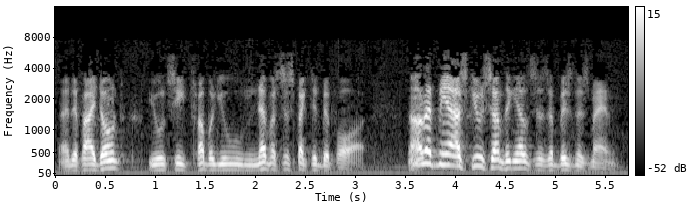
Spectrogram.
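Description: A firm, old-fashioned president in a vintage radio drama. He has a husky, mid-pitched voice that rises and drops emphatically as he presses his point. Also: big pitch swings. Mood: firm, probing. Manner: deliberate, hesitant starts, probing questions, forceful conviction. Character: firm, plain-spoken, principled old-fashioned male American president. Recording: muffled vintage radio recording.

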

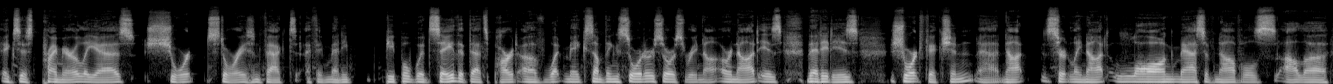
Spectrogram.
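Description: A man's voice: medium pitch, steady tone, moderate pace, a bit bright, dry recording, clean studio sound. A middle-aged man hosting a podcast, talking casually about books in a digressive, self-correcting, enthusiastic way. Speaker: podcast host. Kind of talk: casual literary discussion.

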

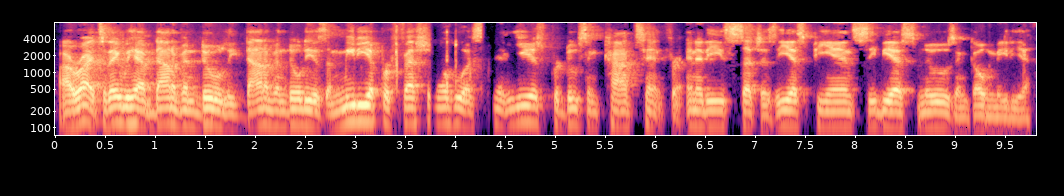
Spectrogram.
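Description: Male interview host, forties, lowish voice, conversational delivery. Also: steady tone, a little fast, hardly any pauses. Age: 40s.

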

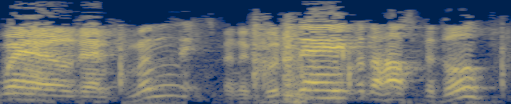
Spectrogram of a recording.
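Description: An actor playing a brisk, hearty male hospital boss in a radio drama, declaiming. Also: sits high, big pitch swings, noisy background. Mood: hearty, approving. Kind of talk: 1940s-50s radio drama acting. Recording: muffled vintage radio recording.

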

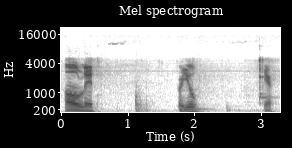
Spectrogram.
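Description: An American actor playing a wisecracking detective's assistant, sardonic and slangy, in a 1950s radio drama. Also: male voice, sits low, drawn-out words, slight background noise. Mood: irritated, brisk. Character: wisecracking, put-upon American private detective's legman, male. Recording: muffled vintage 1950 radio broadcast.

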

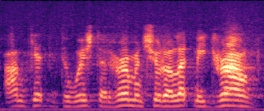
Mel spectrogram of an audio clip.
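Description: A man's voice: a little high, fairly even intonation, fairly quick, slightly rough. An actor playing a bumbling, grumbling working-class father in a vintage radio comedy, with folksy, ungrammatical speech. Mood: bossy, grumbling. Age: middle-aged. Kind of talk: 1940s-50s radio comedy acting. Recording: muffled, noisy old radio recording.

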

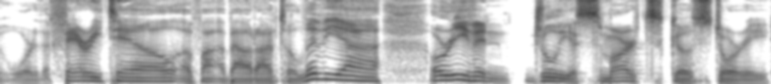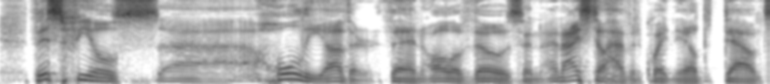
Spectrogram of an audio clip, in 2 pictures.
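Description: A man's voice: mid-range voice, no echo, clean studio sound. A man co-hosting a podcast, talking through a book in a reflective, analytical and somewhat tentative conversational style. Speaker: podcast co-host.

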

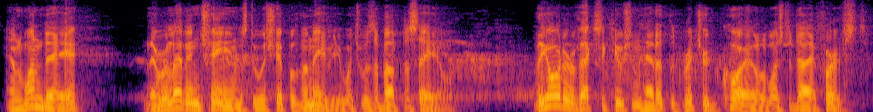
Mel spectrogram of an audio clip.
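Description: Dry crime historian host, lowish animated voice, scripted vintage radio narration, dull recording. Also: male voice, brisk. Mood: dry, wry.

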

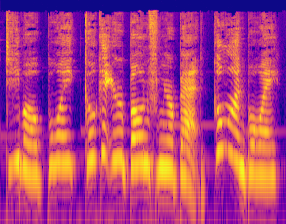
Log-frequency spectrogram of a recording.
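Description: A woman's voice: extremely high pitch, a little slow, a bit bright, faint music behind, voice pushed up. A woman voicing a brave young man in a children's story, speaking firmly but politely. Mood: coaxing. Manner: firm and polite.

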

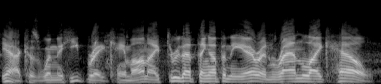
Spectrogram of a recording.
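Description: A man's voice: medium pitch, brisk, sharp tone, big-room sound, dull audio, lightly acted. A man playing a brash radio reporter in a comedy radio play. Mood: defensive. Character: male radio reporter hiding in a cellar. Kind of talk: comic radio drama acting.

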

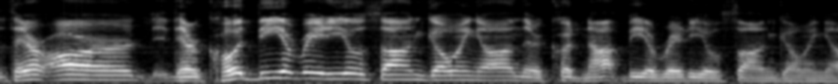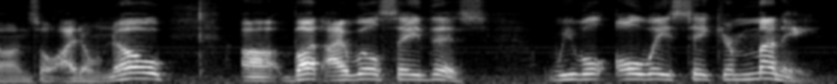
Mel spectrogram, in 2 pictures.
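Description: A man's voice: mid-range voice, fairly bright tone. A man hosting a college radio talk show, delivering a boastful, sarcastic opinion monologue. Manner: boastful, sarcastic, self-mocking.

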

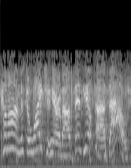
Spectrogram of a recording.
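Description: A woman's voice: high-pitched, animated, fairly quick, music in the background. An actress playing a teasing, breezy young woman reporter in a theatrically sarcastic 1940s radio style. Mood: mock astonishment. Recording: noisy, muffled vintage radio recording.

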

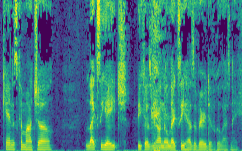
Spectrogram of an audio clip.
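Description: A man's voice: lowish voice, completely flat delivery, a little fast, dark tone. Rambling, jokey male co-host. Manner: rambling, jokey, hesitant with ums. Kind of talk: casual panel chat.

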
